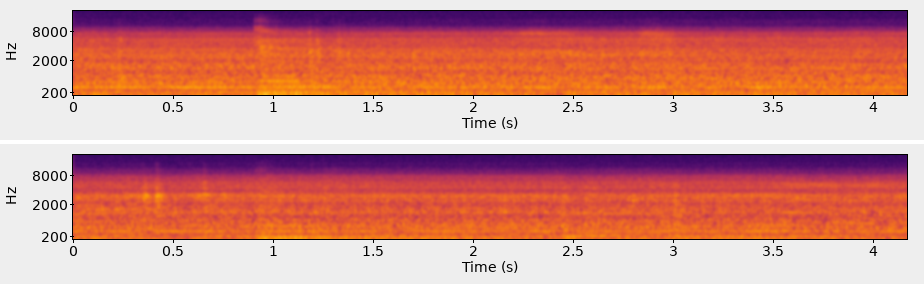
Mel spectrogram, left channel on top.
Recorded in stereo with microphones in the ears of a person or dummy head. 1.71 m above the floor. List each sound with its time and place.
0.9 s a guitar: 80° left, 0.8 m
